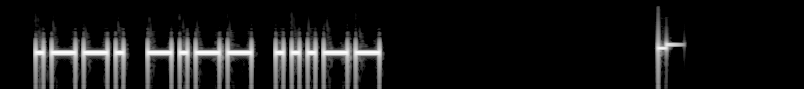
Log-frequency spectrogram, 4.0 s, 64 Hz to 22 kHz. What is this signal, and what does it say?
Morse code, heard as a keyed tone, about 30 wpm, 700 Hz. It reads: PY3
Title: Callsign Prefixes for Top 50 DXCC - 30wpm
